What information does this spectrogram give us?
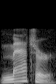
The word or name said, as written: matter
